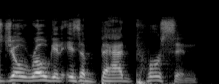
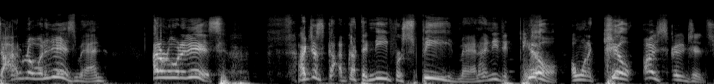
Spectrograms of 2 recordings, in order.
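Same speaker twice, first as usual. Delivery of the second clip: mock tough-guy voice; 7 semitones higher, 4 dB louder than usual. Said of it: "when she talks to her friends".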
